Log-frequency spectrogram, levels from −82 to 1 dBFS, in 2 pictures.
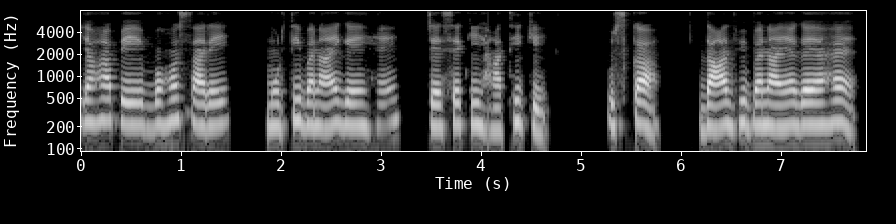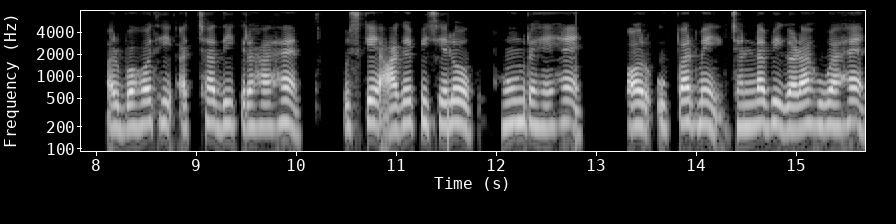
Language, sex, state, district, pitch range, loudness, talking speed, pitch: Hindi, female, Chhattisgarh, Balrampur, 205-225 Hz, -17 LUFS, 155 wpm, 215 Hz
